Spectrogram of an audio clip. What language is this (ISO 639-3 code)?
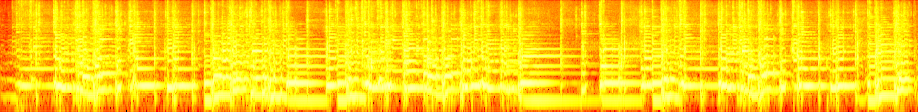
ful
